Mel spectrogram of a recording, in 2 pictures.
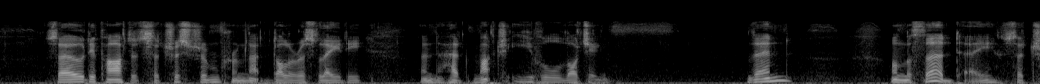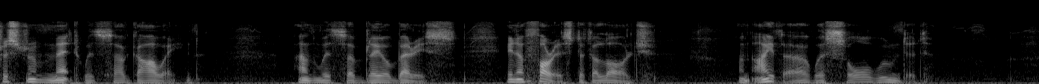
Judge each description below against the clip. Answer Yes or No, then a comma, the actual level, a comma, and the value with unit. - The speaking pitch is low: Yes, very low, 95 Hz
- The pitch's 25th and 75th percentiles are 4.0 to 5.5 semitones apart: No, average, 3.3 semitones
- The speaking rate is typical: No, slow, 115 wpm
